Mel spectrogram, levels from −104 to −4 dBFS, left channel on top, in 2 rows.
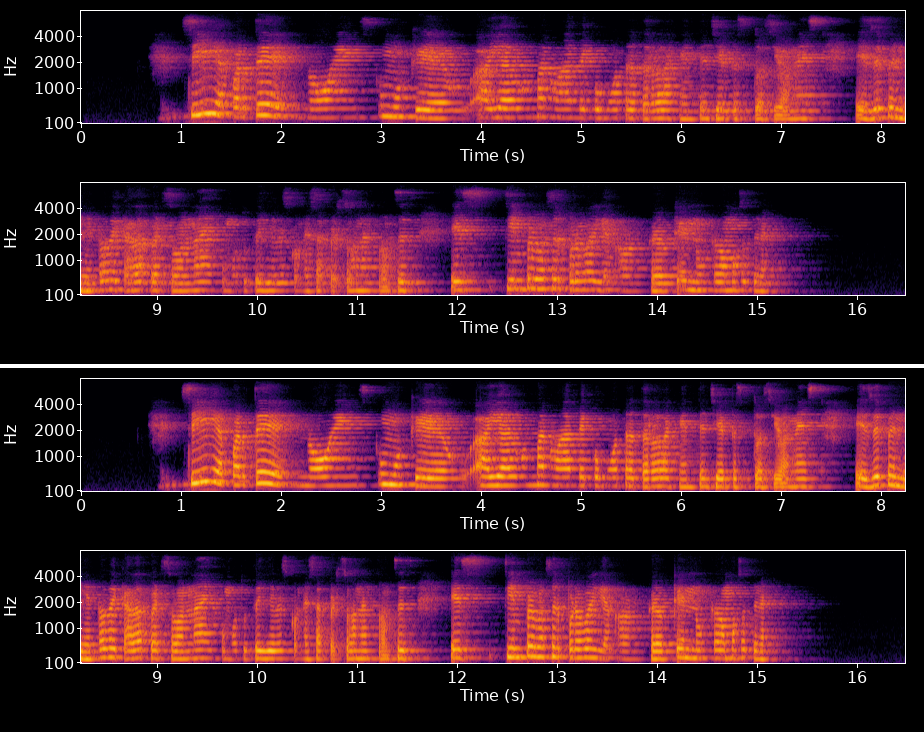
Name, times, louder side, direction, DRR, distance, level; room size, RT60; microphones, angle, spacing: voice 1, 0.7-6.5 6.7-12.2 12.5-15.1, right 4 dB, 70° right, 5 dB, 0.3 m, -26 dB
7.2 x 2.7 x 2.7 m, 0.71 s
head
